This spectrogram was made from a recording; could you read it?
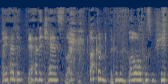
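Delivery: very high film-style lady voice. Quoting a lady from a Batman movie after an argument about sacrifice: imitating a lady from a Batman movie. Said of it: "I sound like that lady from that Batman movie".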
